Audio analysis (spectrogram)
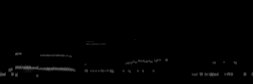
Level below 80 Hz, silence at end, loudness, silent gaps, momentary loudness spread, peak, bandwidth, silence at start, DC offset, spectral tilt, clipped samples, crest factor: under -90 dBFS; 0.05 s; -56 LUFS; 0.76-0.83 s, 1.16-1.20 s, 1.61-1.91 s, 2.19-2.23 s, 2.37-2.43 s; 13 LU; -40 dBFS; 6.2 kHz; 0 s; under 0.1%; 3.5 dB/octave; under 0.1%; 16 dB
